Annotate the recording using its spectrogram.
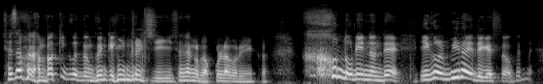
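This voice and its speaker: A man who is a real estate lecturer, talking as a guest in a casual interview, lecturing with playful impressions of others and quick tag questions. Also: sits high, big pitch swings. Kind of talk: casual talk-show interview.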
